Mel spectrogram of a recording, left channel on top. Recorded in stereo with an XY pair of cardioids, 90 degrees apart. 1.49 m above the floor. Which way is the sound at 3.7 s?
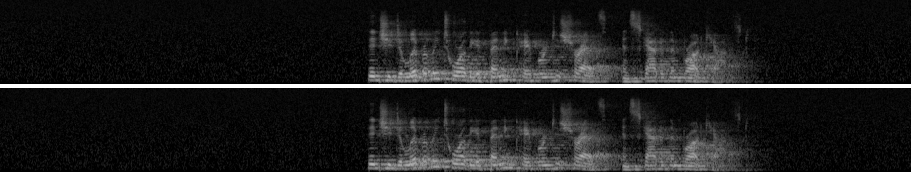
10° right.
